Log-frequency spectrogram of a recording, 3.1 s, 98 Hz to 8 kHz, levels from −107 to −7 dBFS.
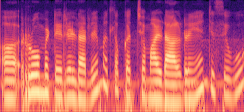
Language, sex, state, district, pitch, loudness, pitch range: Hindi, female, Uttar Pradesh, Muzaffarnagar, 180 Hz, -17 LUFS, 165-215 Hz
